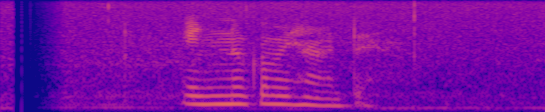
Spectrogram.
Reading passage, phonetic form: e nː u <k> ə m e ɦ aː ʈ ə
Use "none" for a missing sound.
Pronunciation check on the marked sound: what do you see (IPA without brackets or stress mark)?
k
